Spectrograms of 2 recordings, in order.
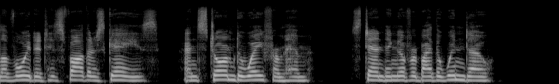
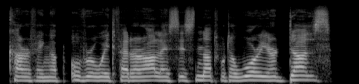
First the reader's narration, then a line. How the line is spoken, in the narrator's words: he snarled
